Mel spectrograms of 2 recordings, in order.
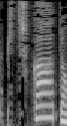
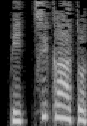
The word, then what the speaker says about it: ピッチカート: 演奏技法である日本語のカタカナ表記は古くからピチカートが用いられたがより元の言語の発音に近い表記にした場合はピッチカートとなり現在は後者も使われている歴史的に初めて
